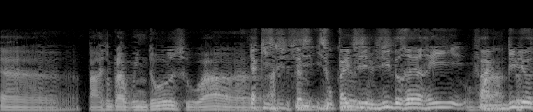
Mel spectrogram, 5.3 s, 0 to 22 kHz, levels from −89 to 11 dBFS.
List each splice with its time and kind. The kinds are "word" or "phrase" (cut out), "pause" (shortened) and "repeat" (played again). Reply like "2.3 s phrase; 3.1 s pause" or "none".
none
